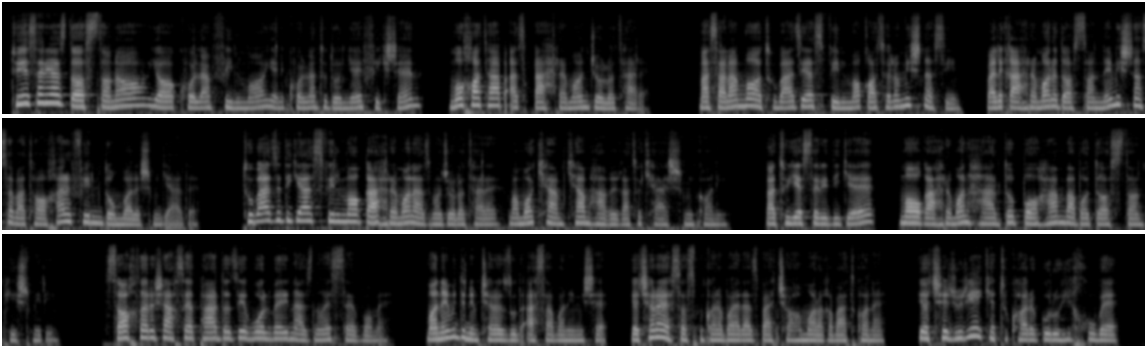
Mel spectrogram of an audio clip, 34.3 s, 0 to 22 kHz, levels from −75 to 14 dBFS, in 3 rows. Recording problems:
none

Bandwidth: 15 kHz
